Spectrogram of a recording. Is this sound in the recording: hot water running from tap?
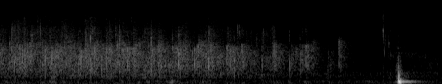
no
